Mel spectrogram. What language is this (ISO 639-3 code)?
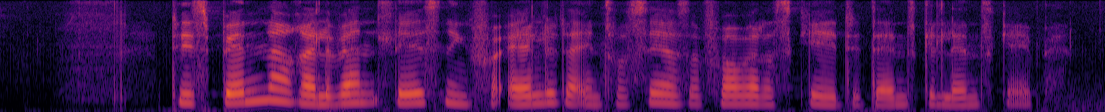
dan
